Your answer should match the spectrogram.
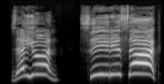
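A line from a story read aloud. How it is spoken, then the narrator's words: Happy yelling. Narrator (Russian): орал счастливый Аркашка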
